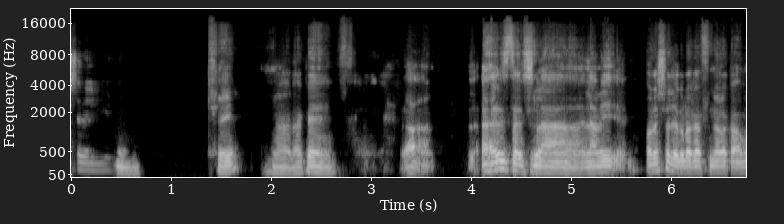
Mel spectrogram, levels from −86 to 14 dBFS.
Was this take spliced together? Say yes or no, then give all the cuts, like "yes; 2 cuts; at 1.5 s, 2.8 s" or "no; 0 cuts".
no; 0 cuts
